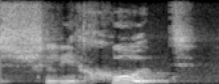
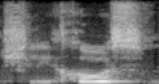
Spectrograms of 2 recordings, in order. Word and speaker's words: shlichut: An agency or ministry in modern Hebrew is shlichut. Some people pronounce it shlichus, but that's just the Ashkenazic pronunciation of the tav into an S sound.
